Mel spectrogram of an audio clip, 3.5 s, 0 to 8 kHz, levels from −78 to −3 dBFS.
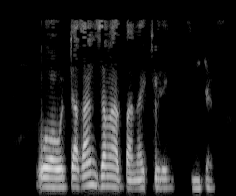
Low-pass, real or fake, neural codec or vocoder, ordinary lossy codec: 7.2 kHz; fake; autoencoder, 48 kHz, 32 numbers a frame, DAC-VAE, trained on Japanese speech; MP3, 24 kbps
